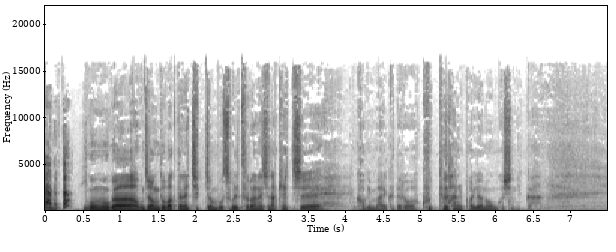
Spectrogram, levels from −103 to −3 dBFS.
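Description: At 0.56, 1.3, 3.07 and 5.39 s the speech jumps forward, losing roughly a third, a fifth, a tenth and a third of a second: likely a dropped buffer (overrun), joined without the silent gap of an underrun.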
